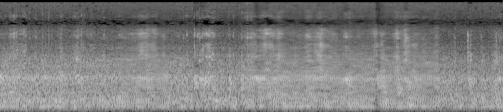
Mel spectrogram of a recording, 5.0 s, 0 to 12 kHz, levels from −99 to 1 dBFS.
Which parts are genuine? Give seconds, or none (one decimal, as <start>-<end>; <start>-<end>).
0.0-1.2; 1.7-2.5; 4.4-5.0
